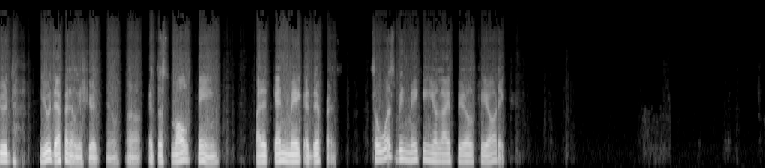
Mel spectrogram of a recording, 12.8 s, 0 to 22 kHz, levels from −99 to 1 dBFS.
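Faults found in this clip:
Sudden gain jump at 5.46 s: speech and background noise both drop by about 5 dB in a single step and stay down through the end of the clip. No fade, just an instant level change. Likely cause is a gain setting or bit shift applied in the digital chain without a ramp. Since the noise floor moves with the speech, it's a plain scaling change rather than anything adaptive in the signal path.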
